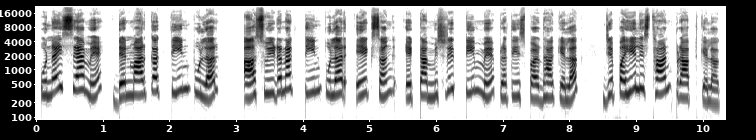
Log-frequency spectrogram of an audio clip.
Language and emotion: Maithili, neutral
